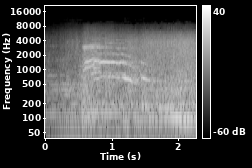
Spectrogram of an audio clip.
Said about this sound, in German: A Wilhelm Scream ist so ein, ähm, ich spiele den gleich, ich spiele ich spiel den mal an.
